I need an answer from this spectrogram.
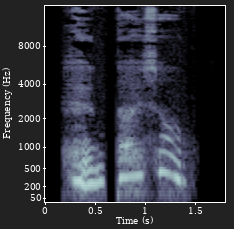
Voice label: mob 女子 台詞

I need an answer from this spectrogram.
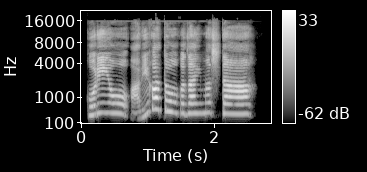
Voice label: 女の子台詞, ASMR

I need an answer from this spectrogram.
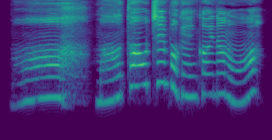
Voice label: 女の子 台詞

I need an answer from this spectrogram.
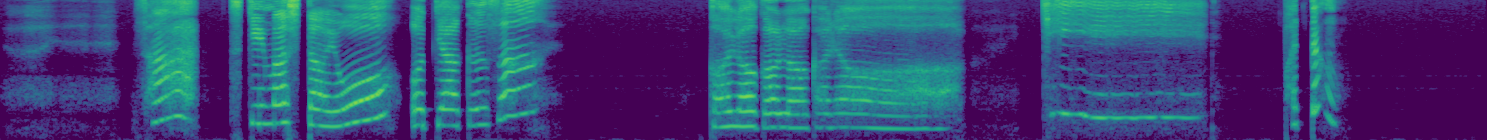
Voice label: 部屋案内, ASMR

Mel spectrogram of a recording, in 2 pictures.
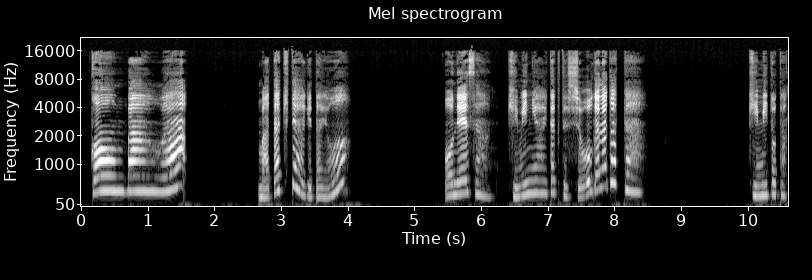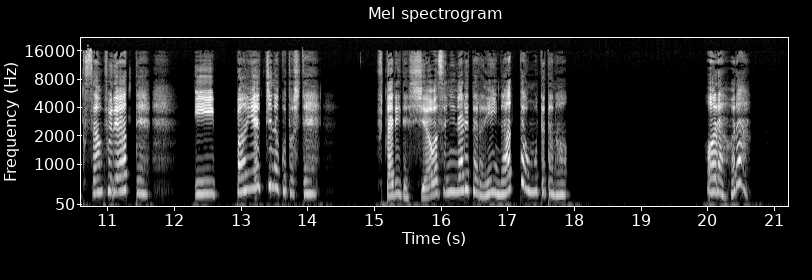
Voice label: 耳舐め, ASMR; 耳舐めで二回ぴゅっぴゅね?

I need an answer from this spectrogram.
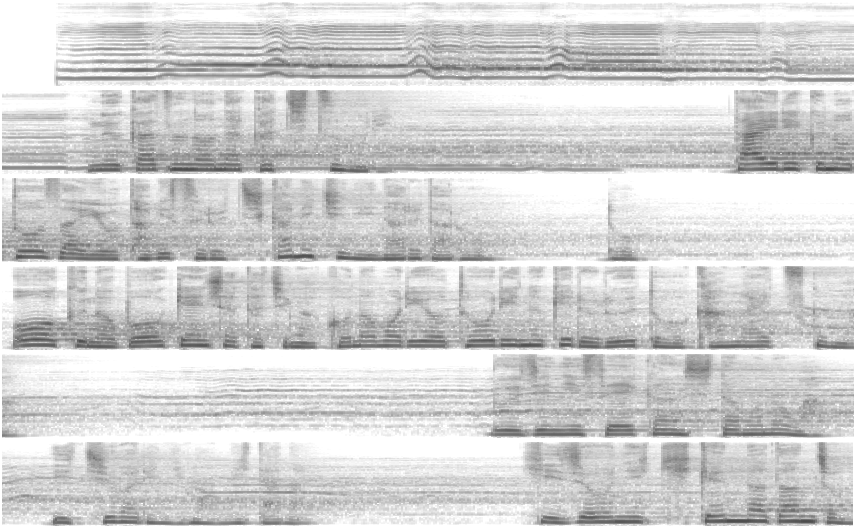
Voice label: ナレーション, ASMR; 淫妖精の森

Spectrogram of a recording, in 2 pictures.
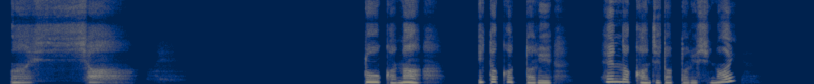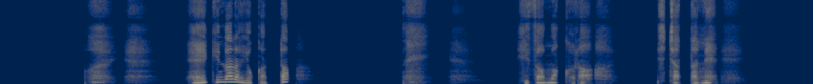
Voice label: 彼女の集中耳かき; ぶきよーな彼女の集中耳かき

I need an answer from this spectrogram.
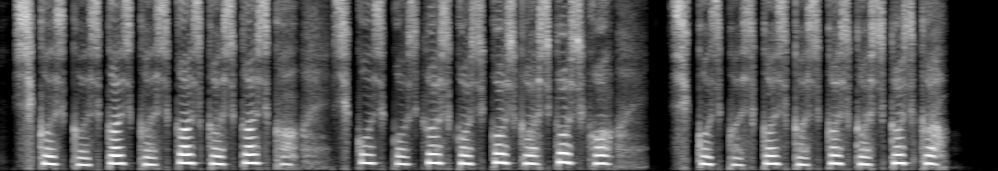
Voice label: シコシコオンリー できるだけ 速く

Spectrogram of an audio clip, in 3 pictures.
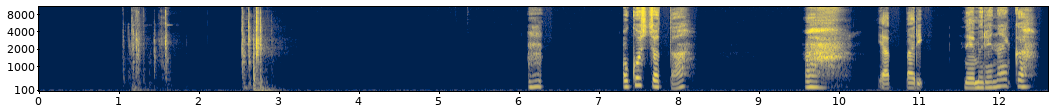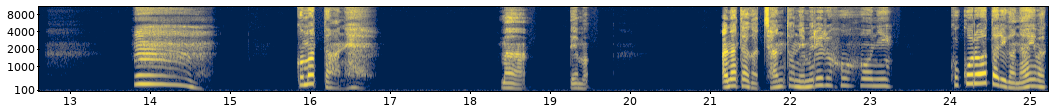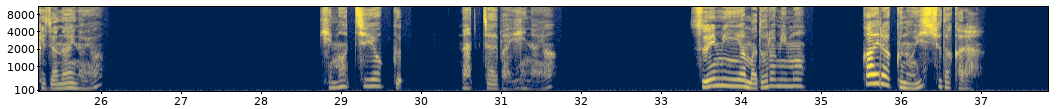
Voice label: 催眠導入

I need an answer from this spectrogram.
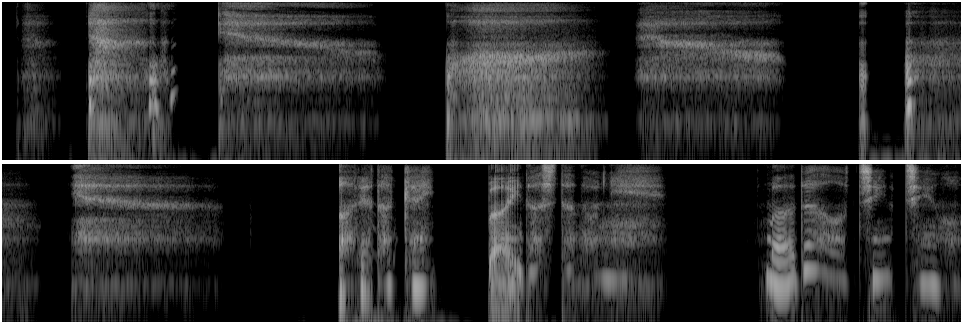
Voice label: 囁き, バイノーラル 効果音あり大きめ; ママの誘惑あまあま囁きオナホ

